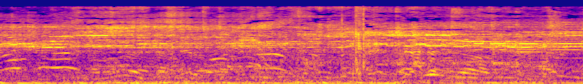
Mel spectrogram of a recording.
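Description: Live attan dance music, a dhol drum with a shrill reed wind instrument, played outdoors under the talk of a large crowd of men.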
